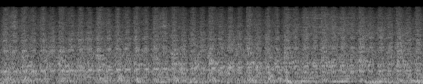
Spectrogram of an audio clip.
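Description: Hardstyle DJ mix played loud over a sound system, in a build-up: a synth tone slowly rising in pitch over a rapid pulsing roll.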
